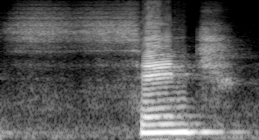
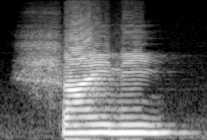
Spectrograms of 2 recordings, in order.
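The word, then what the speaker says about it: sinh: यहाँ पर जो साइन हाइपरबॉलिक है, इसको पाकिस्तान में सेंच प्रोनाउंस किया जाता है, और जो इंडिया में इसका प्रोनाउंसिएशन है वो शाइनी प्रोनाउंस करते हैं।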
